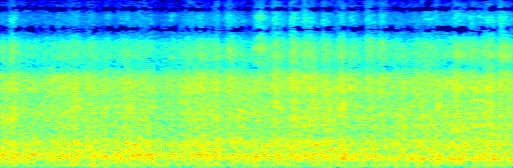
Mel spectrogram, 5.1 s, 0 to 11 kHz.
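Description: Interior of an R160 subway car running through the tunnel: a steady rumble and hiss of wheels on rail with no change in pace.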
